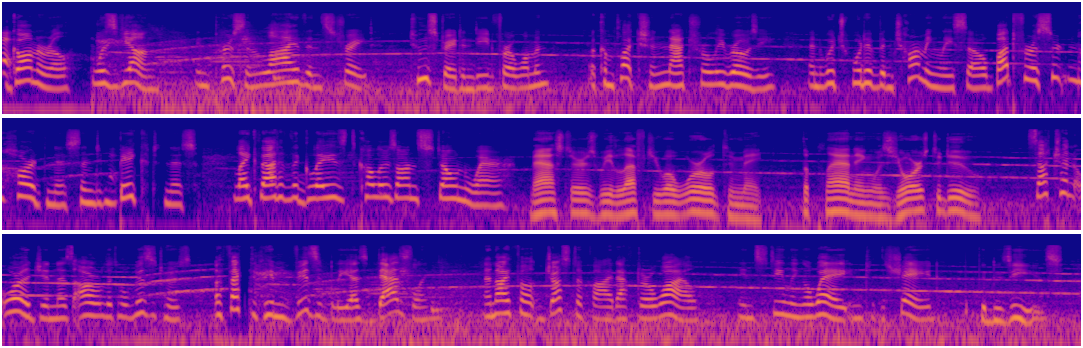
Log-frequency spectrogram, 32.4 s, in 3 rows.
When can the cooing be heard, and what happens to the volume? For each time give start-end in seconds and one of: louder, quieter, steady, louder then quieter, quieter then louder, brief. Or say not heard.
not heard.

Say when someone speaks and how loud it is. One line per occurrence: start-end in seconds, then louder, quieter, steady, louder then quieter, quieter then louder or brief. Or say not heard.
0.0-32.2 steady.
